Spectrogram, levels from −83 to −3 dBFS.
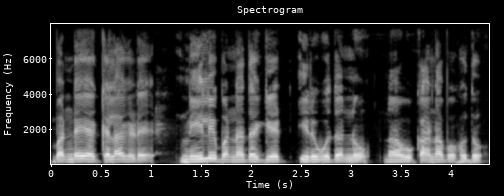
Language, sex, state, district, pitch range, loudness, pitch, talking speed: Kannada, male, Karnataka, Bangalore, 130-150 Hz, -13 LUFS, 140 Hz, 110 wpm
